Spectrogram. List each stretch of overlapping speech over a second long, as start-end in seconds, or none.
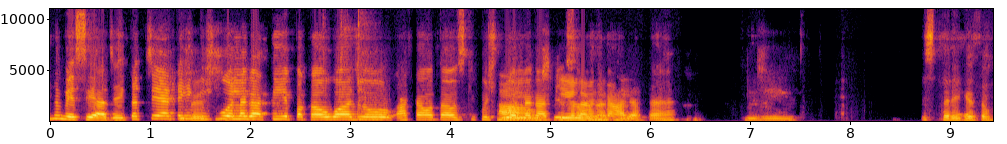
4.5-5.8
